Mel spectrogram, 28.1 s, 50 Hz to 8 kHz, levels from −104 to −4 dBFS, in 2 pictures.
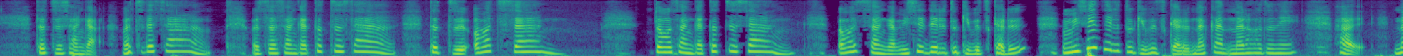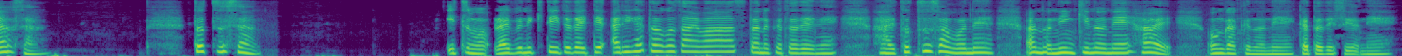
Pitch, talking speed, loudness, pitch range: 235 Hz, 295 characters per minute, -23 LUFS, 210-275 Hz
